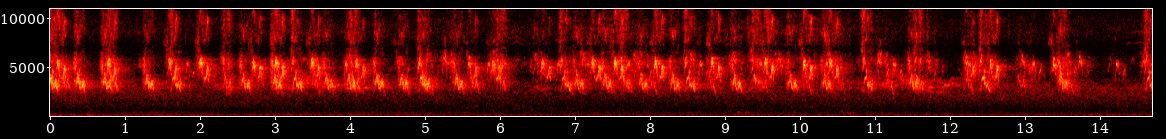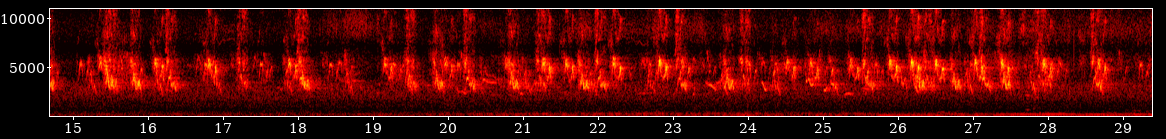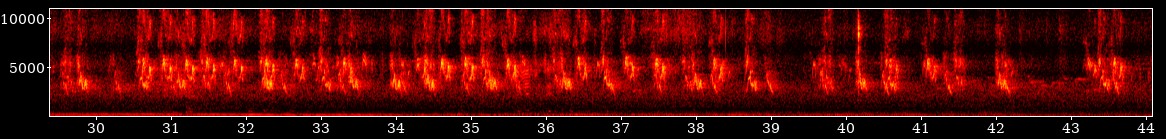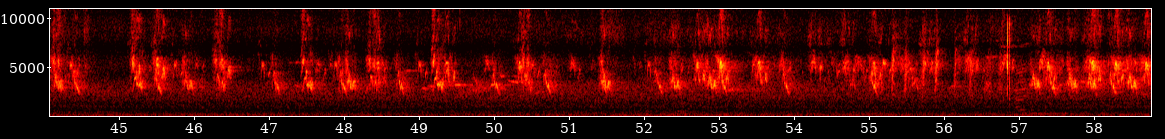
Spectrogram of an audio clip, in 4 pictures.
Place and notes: Ogród Saski, Warszawa, Polska - A glade in the Saxon Garden
A quiet afternoon in the Saxon Garden in Warsaw - chirping sparrows in the bushes nearby - people lying on the grass - distant cars and trams -
Recording made with Zoom H3-VR, converted to binaural sound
